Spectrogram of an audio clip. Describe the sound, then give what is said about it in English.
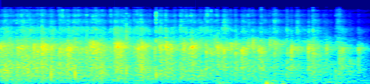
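Sustained applause from an audience, a dense wash of many hands clapping steadily at a fairly even level throughout, with no clear talking over it. “Come on, give them a good clap, Papa.”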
